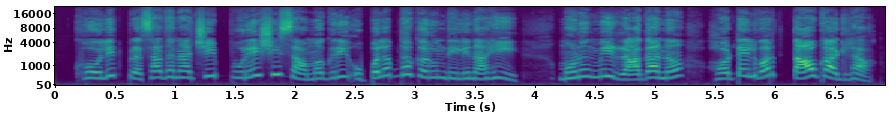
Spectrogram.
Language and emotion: Marathi, angry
